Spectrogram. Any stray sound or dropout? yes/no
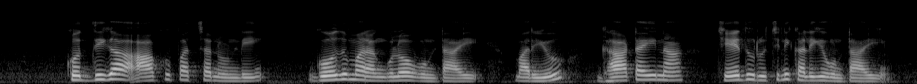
no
